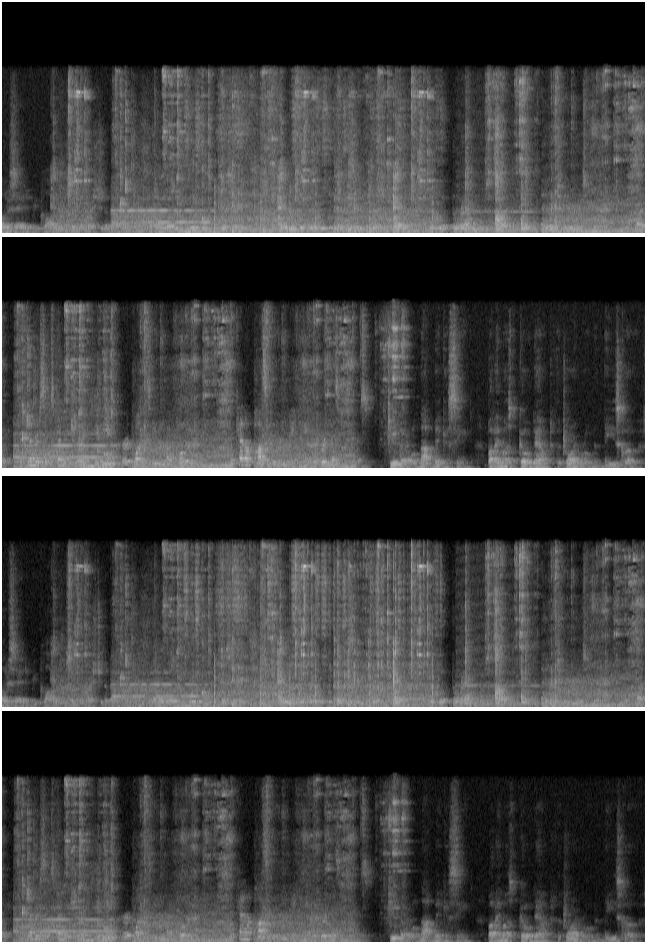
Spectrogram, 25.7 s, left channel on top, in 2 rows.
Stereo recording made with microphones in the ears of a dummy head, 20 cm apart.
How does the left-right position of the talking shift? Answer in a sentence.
You can hear the talking move to the left.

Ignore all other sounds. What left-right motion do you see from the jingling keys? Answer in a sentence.
In this clip you hear the jingling keys go right and come back.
